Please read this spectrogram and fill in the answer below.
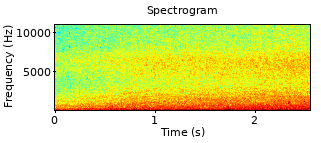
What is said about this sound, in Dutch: hier is het gat in de dijk. Je hoort het water uit het bassin stromen.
